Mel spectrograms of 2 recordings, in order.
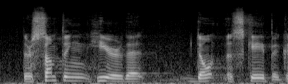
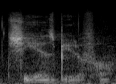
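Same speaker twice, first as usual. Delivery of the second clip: soft hushed whisper, lower; gentle whisper; 5 semitones lower, 9 dB quieter than usual. Acted. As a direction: answer in a tender whisper. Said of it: "And the Father will go".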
